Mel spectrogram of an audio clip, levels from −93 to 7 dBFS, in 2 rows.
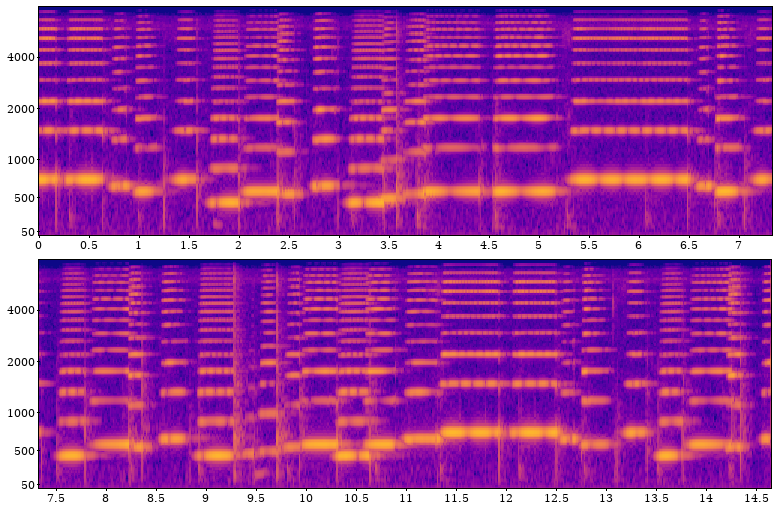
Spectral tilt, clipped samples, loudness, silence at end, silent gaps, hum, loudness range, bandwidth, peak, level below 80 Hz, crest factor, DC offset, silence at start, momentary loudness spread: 1 dB/octave; under 0.1%; -18 LUFS; 0 s; none; none; 3 LU; 7.8 kHz; -4 dBFS; -68 dBFS; 14 dB; under 0.1%; 0 s; 8 LU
